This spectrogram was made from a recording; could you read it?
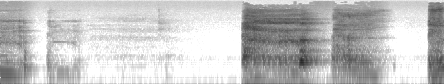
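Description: cough

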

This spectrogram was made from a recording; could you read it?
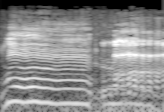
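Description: sheep bleating

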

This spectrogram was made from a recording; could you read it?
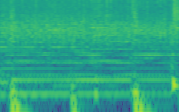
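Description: round of applause

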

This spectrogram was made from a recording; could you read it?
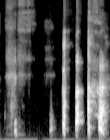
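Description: person coughing

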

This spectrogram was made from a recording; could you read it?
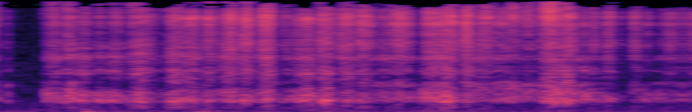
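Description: pencil drawing on paper

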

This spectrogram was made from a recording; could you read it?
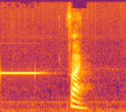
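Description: electronic beep

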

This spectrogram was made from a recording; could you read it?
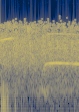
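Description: round of applause

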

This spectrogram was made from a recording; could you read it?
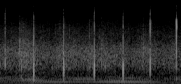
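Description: audience clapping

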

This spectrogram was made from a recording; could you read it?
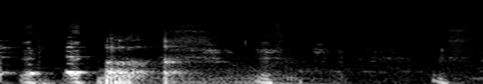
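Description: belch

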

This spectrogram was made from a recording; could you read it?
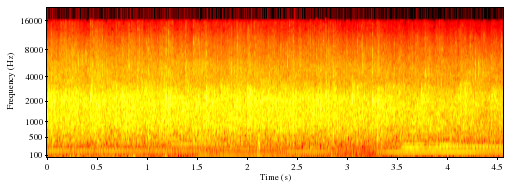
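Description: audience clapping hands

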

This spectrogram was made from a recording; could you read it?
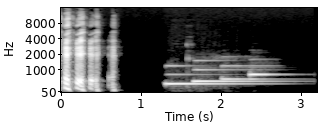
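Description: school bell ringing

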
